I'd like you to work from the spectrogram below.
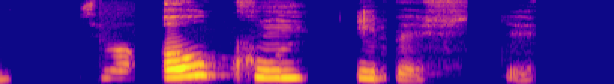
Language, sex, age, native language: Icelandic, female, 9, Icelandic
